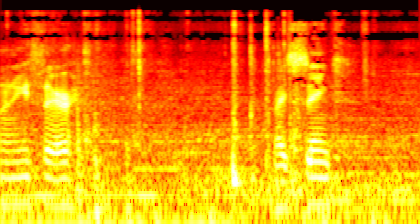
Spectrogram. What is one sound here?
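A hatch lid clicks open.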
